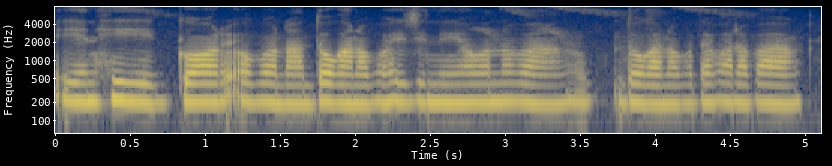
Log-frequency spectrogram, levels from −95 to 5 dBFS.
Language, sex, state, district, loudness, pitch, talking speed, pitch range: Chakma, female, Tripura, Dhalai, -18 LUFS, 205 Hz, 165 wpm, 200-210 Hz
